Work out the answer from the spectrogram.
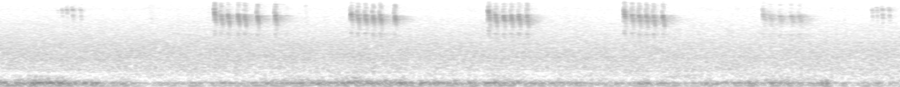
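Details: Pacific wren on the Fox Hollow Ridgeline Trail in Oregon, giving short, high, buzzy double notes repeated about once a second over low rumbling background noise.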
